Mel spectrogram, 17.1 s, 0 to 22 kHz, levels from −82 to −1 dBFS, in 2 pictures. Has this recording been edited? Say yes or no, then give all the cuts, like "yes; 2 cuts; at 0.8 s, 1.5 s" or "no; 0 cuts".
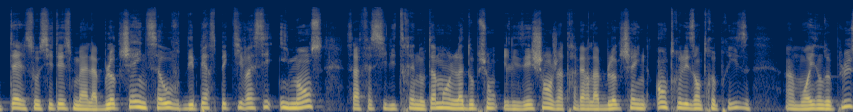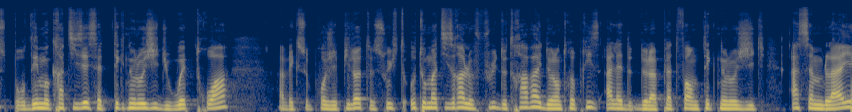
no; 0 cuts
